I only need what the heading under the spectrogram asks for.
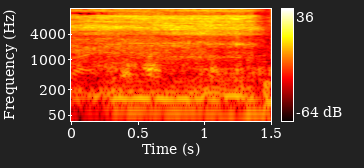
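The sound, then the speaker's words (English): Loud human snoring, made worse by a nose broken in an old BJJ injury: a rough, rumbling low drone that holds steady through one long inhalation, with a raspy, vibrating texture and no talking. “I think I always snored, but this probably made it worse.”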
